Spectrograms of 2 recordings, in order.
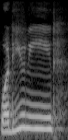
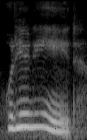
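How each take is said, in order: First: It is said in an irritated tone. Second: It is said in a gentle tone.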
